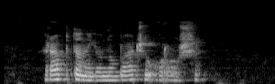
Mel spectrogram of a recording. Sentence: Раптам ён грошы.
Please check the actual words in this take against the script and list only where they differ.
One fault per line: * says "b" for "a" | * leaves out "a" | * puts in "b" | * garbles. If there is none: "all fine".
* puts in "убачыў"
